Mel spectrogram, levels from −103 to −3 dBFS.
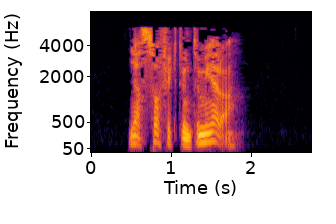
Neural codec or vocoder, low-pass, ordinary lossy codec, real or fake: none; 7.2 kHz; MP3, 24 kbps; real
